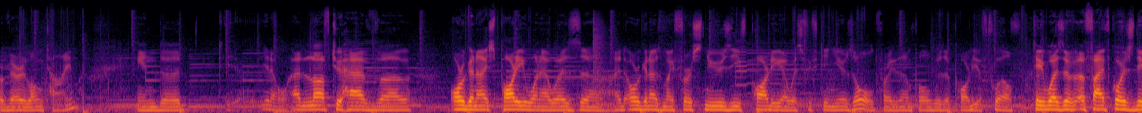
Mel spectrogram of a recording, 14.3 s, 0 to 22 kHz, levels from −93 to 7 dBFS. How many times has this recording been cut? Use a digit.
1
